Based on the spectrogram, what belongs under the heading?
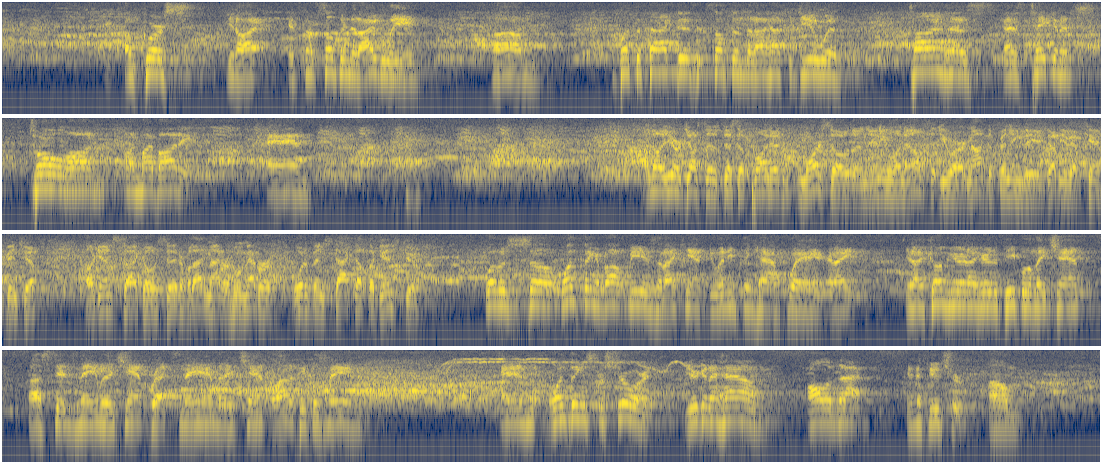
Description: they loudly began to chant “We Want Bret” and “We Want Sid.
